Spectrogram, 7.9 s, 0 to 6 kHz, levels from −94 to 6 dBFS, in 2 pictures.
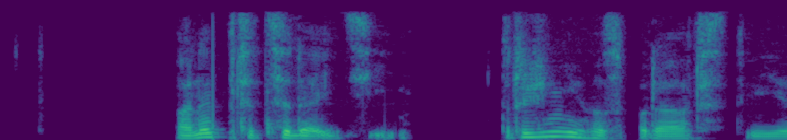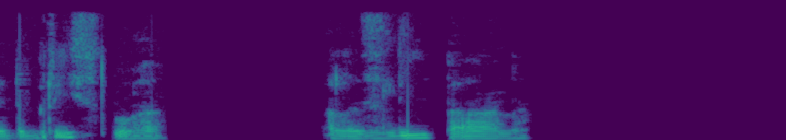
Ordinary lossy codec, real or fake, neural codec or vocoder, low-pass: MP3, 48 kbps; real; none; 5.4 kHz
